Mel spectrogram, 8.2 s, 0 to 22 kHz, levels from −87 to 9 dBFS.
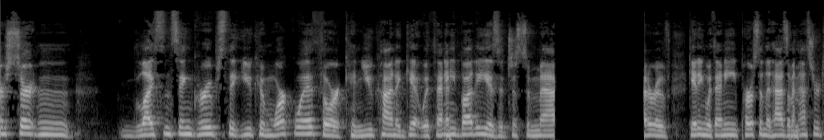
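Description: At 4.41 to 4.51 s, between "kind of get with" and "is it just a", the speech plays with frames out of order. Two adjacent 40 ms blocks of two frames each were swapped, producing a brief garbled flutter. No time is lost.

Right after "is it just a", a playback stall silences the output from 5.53 to 6.44 s, about 0.91 s. The likely cause is the player running out of data or a blocked thread. The sound cuts off mid-flow and resumes where it stopped.

Time-compressed catch-up follows from 6.44 to 8.14 s. The player works off its backlog by removing small pieces and cross-fading the gaps, so the speech runs at 1.5 times normal rate at unchanged pitch. Inside this stretch, a second frames-out-of-order event at 7.90 to 8.03 s again exchanges two 40 ms blocks, adding another short flutter.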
